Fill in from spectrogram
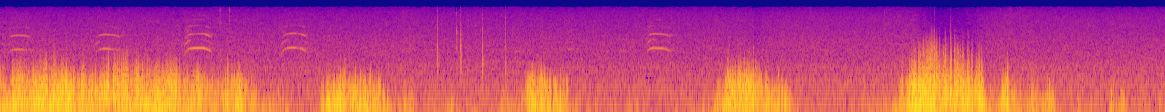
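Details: Juvenile black-chested buzzard-eagle near a long-used nest rock in the Fernandes area of Aratuba, Ceará. It gives thin, arched, squealing calls, first a quick series about a second apart, then one more later, over gusty wind and rustling.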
